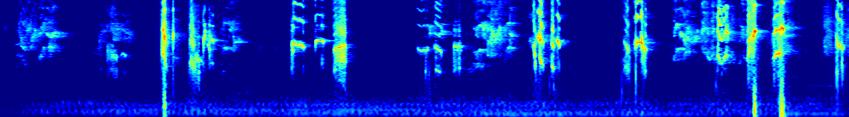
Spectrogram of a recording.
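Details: Two adult captive rosy-faced lovebirds, a red-head green opaline and a white-head pallid aqua opaline, over a year old, give loud, high, harsh chirps in scattered bursts, some doubled, with softer chatter between them.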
